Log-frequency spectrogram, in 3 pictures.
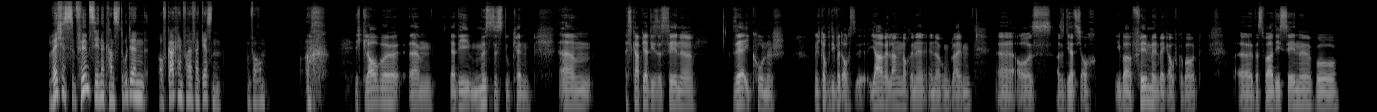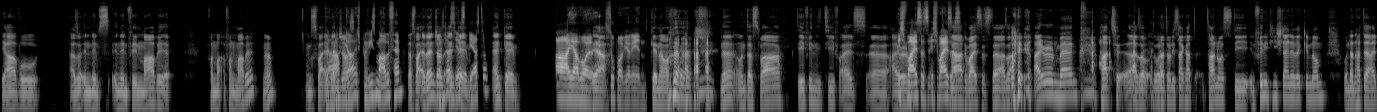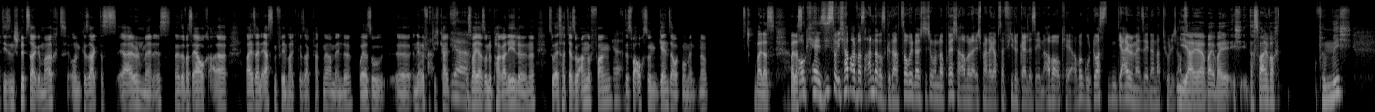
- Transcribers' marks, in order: other noise; chuckle; laugh; laughing while speaking: "Also"; laughing while speaking: "Iron Man"; laugh; other background noise; "einfach" said as "einfacht"
- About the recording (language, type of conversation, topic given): German, podcast, Welche Filmszene kannst du nie vergessen, und warum?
